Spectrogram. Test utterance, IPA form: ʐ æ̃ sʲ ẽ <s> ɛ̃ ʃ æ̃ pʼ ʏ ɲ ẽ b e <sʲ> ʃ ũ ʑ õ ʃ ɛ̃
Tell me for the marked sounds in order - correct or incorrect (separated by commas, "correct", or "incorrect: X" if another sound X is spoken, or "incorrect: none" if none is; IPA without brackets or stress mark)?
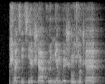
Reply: incorrect: sʲ, incorrect: none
